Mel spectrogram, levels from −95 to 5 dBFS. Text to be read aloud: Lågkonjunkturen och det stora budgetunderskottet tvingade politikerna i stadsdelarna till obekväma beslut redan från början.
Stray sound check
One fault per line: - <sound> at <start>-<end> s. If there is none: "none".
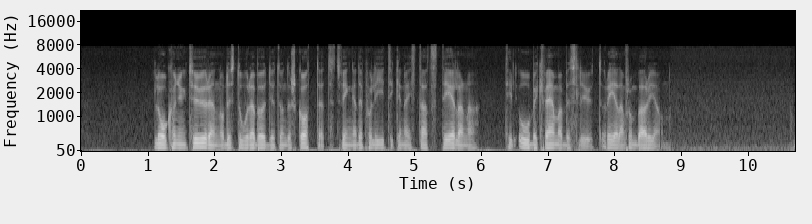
none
